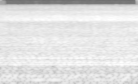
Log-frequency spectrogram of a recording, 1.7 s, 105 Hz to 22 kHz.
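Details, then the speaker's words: Newly installed shop air compressor heard from about 3 feet and then farther away; fairly quiet, steady low even hum, no knocks or rattles; running smoothly, normal. "So I'm standing, 3 feet from it. It doesn't sound too bad. It's fairly quiet."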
